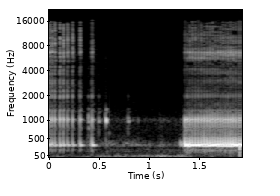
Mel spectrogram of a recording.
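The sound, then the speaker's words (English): A young female whale's call, like a creaking door hinge, used to communicate and socialize: rapid ratcheting clicks that slow and fade, a short pause, then a loud sustained groaning creak with a steady tone. “She made a sound like a creaking door hinge. It's one of the ways whales communicate and socialize.”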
